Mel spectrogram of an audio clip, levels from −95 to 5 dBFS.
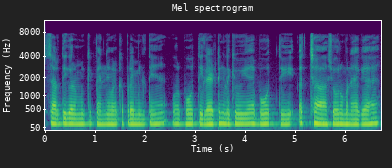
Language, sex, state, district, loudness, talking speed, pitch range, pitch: Hindi, male, Punjab, Fazilka, -17 LUFS, 195 wpm, 120-125 Hz, 120 Hz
